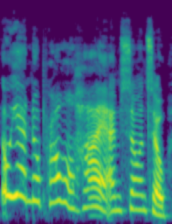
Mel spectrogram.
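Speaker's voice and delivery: very high, sugary friendly voice; imagined cheery, high-pitched greeting; sweet neighbor. Retold or imitated. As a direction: chirp it like an ideal sweet neighbor. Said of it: "If she was sweet".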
